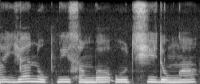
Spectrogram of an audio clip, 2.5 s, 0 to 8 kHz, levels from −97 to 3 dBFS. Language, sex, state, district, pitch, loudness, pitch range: Garo, female, Meghalaya, North Garo Hills, 225 Hz, -13 LUFS, 215-230 Hz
